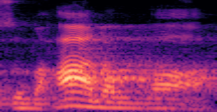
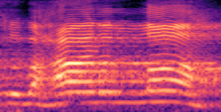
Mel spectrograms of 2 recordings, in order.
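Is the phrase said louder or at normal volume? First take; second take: normal; louder. First: The phrase is said at normal volume. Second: The phrase is said more loudly. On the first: "বলি সুবহানাল্লাহ" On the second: "আর জোরে বলি"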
